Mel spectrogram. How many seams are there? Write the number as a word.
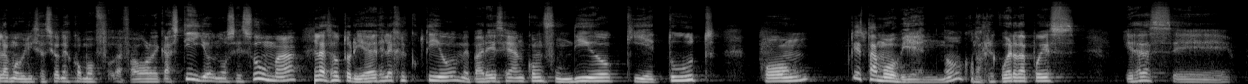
two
